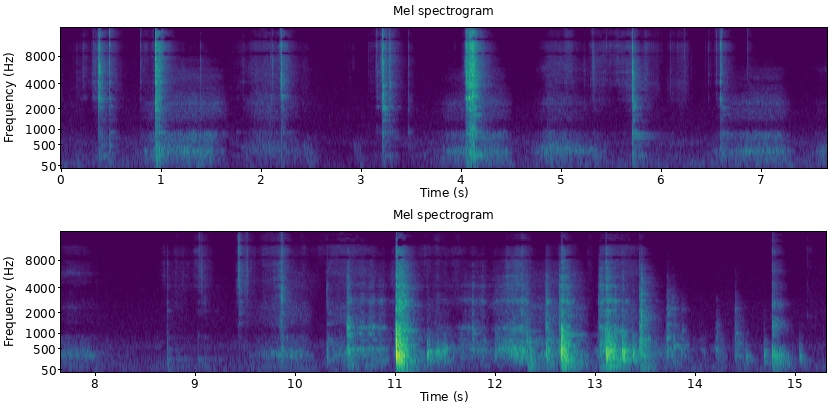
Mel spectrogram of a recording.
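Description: Handling sounds of double-sided tape being applied to a metal tin: scattered sharp clicks and taps, then a denser run of rubbing and tearing in the last few seconds.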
